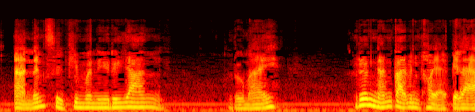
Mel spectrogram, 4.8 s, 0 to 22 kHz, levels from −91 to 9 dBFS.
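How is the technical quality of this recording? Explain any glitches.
The recording is degraded throughout: the treble sounds gritty and metallic, with s sounds turning lispy and nothing above 11.8 kHz. This is likely HE-AAC compression, whose synthetic copied treble misaligns harmonics, heavy damage fitting a low bitrate around 16 kbps.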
